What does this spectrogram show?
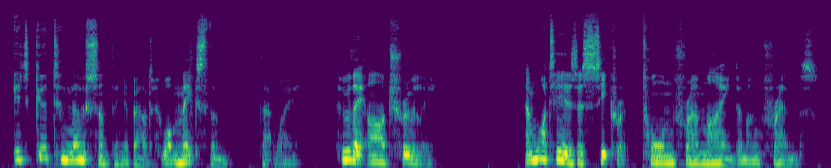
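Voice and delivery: calm, even, composed demon voice. A game master voices a huge spider demon giving the players a gift, calm demon voice. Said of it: "And before you stands a titanic arachnid entity. The demon, once contained within the circle, towers over you. / And before you stands a titanic arachnid entity. The demon, once contained within the c".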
